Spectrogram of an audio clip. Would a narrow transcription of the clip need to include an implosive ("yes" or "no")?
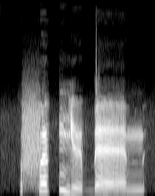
yes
